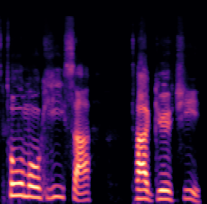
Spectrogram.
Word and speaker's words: Tomohisa Taguchi: Right, so it's Tomohisa Taguchi.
